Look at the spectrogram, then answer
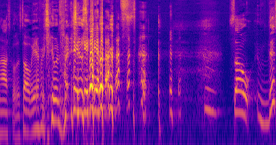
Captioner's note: laughs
